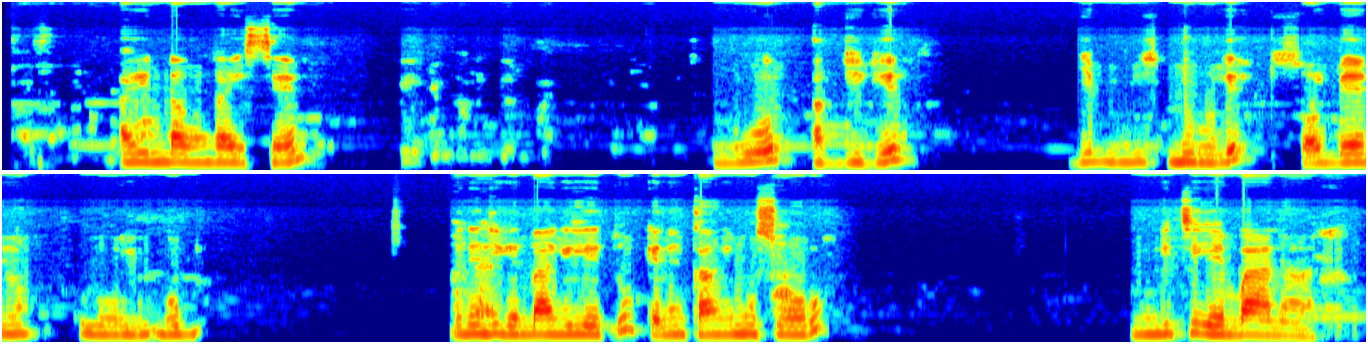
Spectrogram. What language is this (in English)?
Wolof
